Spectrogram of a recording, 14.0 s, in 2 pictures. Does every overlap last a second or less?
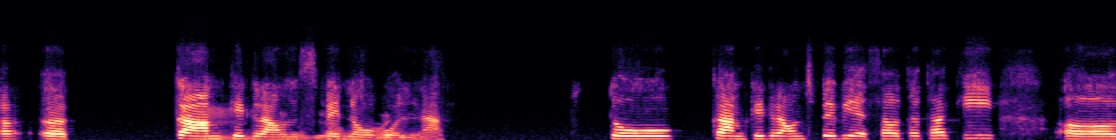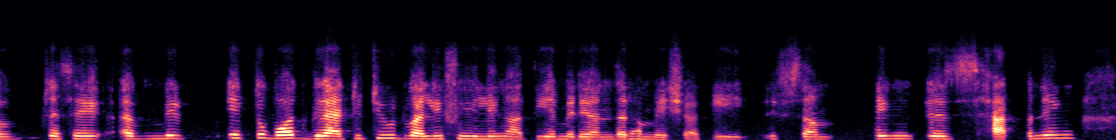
No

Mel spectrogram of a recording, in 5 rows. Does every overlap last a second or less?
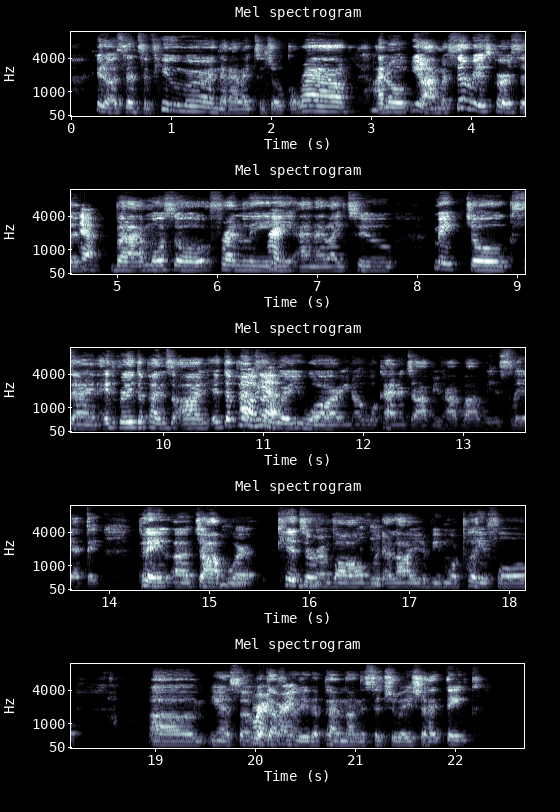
Yes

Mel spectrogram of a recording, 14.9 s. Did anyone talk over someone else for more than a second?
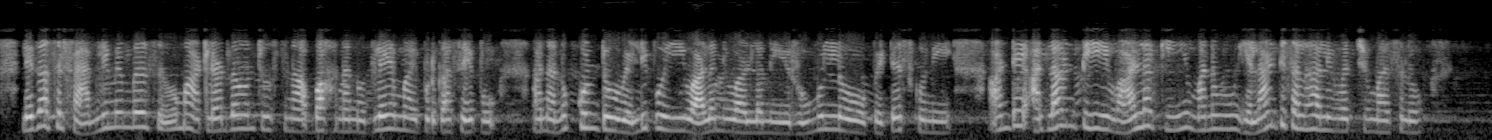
No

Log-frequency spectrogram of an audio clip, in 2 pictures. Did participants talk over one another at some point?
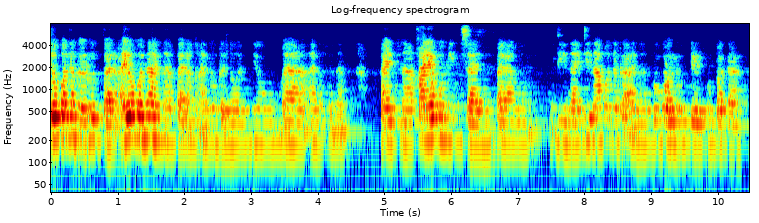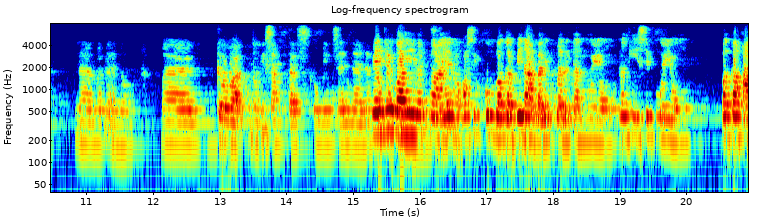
Yes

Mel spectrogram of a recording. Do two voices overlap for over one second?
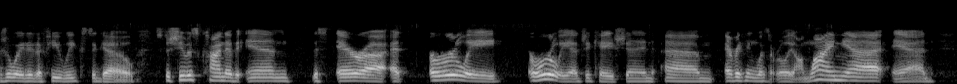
No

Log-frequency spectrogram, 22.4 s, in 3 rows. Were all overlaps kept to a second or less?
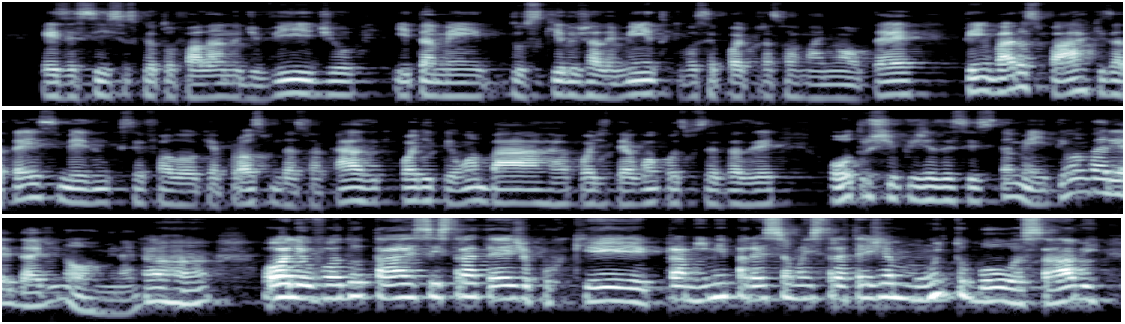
Yes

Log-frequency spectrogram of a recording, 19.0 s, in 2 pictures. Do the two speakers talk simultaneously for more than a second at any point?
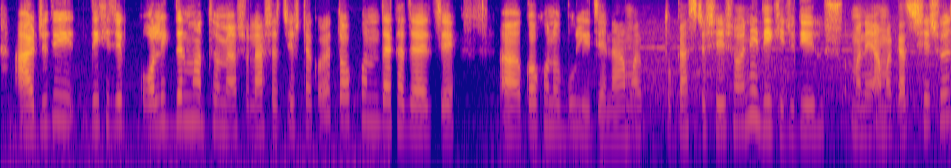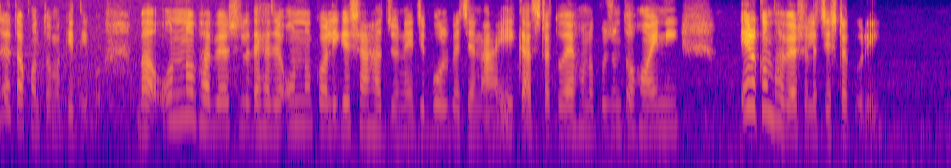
No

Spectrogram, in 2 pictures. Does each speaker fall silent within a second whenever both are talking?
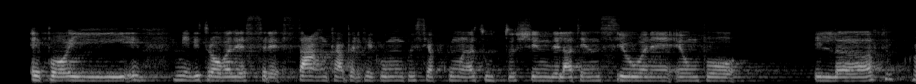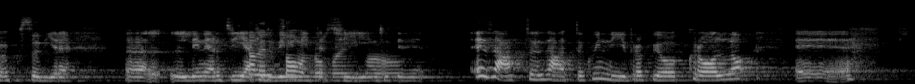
No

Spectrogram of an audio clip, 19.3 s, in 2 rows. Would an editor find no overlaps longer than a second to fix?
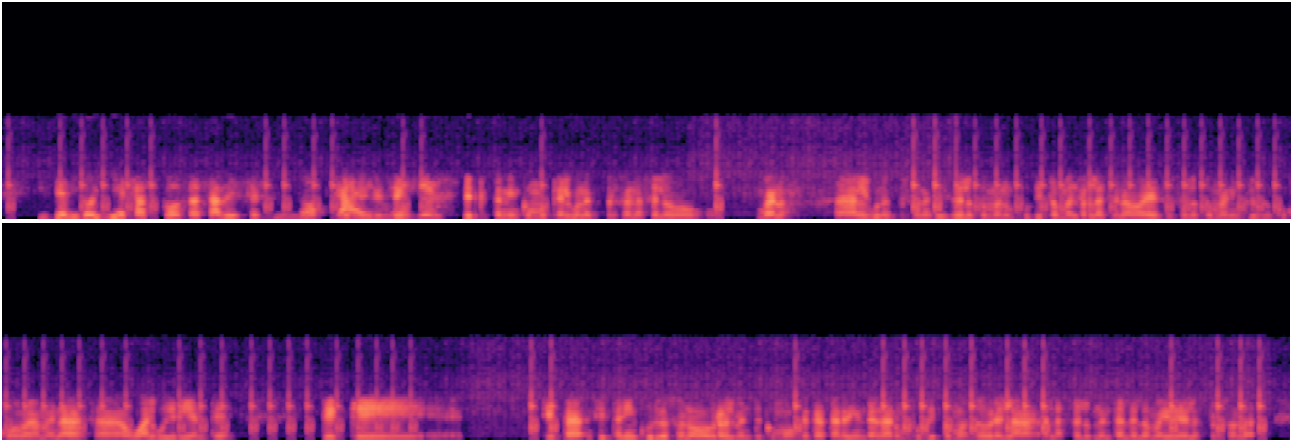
Yes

